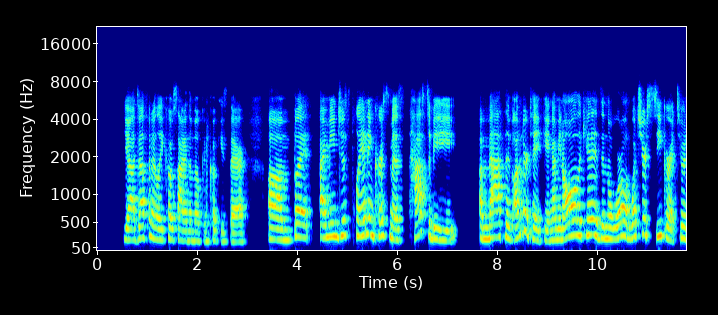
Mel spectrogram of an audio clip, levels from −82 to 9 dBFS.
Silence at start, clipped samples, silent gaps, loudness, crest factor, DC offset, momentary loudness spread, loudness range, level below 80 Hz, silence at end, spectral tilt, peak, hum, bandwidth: 0.55 s; under 0.1%; 3.35-3.41 s, 4.37-4.44 s, 7.23-7.64 s; -23 LUFS; 14 dB; under 0.1%; 8 LU; 3 LU; -78 dBFS; 0 s; -5 dB/octave; -8 dBFS; none; 7.8 kHz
